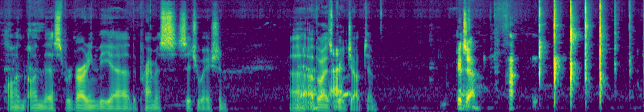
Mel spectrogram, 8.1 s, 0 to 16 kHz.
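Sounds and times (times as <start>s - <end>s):
speech: 0.2s - 3.0s, 3.6s - 4.8s, 5.7s - 6.8s
sharp hand claps: 6.7s - 8.0s.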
